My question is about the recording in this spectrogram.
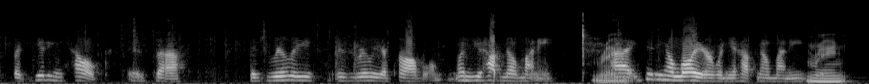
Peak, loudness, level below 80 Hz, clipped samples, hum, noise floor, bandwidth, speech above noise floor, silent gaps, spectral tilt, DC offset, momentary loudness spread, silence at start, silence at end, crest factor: -6 dBFS; -23 LUFS; -56 dBFS; under 0.1%; none; -54 dBFS; 11.5 kHz; 31 dB; none; -7 dB/octave; under 0.1%; 15 LU; 0.05 s; 0.2 s; 18 dB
